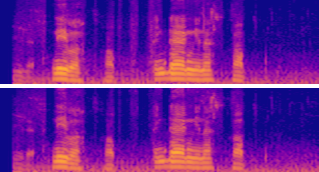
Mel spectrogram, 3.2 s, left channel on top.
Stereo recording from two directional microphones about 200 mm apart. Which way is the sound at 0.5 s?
5° right (ahead or behind).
